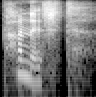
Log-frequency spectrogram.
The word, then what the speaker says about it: punished: with this word um punished punished punished because sh yeah yeah the sh so it sounds more like a t punished punished punished yeah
